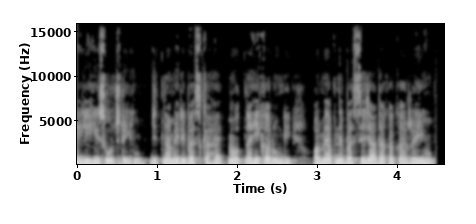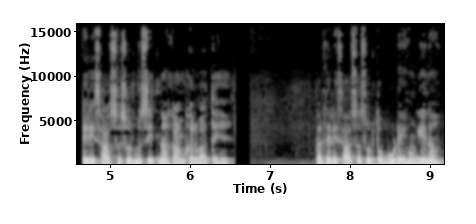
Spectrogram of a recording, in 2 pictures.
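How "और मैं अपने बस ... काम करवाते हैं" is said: usual speaking voice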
